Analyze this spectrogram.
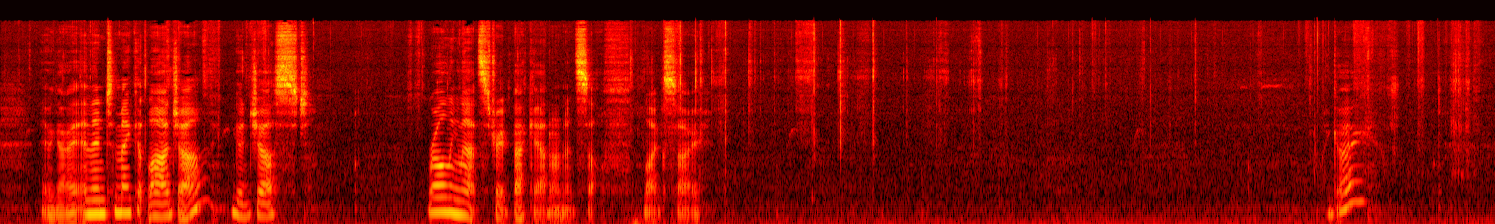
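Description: A strip of paper rustles softly between fingers.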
